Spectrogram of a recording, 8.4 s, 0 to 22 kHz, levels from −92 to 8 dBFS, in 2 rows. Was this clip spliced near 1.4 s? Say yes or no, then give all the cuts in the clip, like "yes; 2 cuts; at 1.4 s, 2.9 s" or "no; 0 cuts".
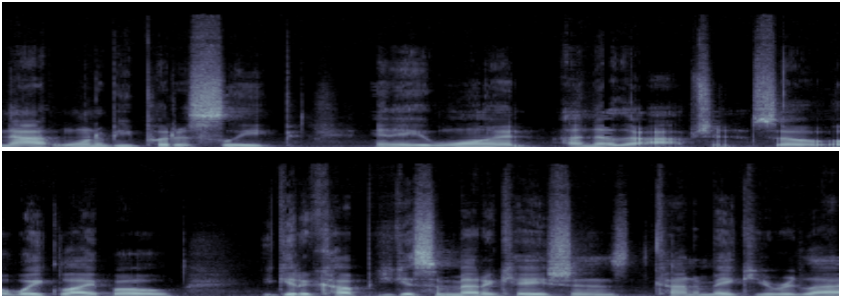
no; 1 cut; at 2.7 s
